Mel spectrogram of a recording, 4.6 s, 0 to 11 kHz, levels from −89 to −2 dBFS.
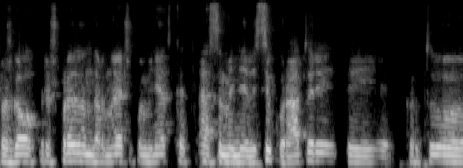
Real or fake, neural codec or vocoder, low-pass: real; none; 9.9 kHz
